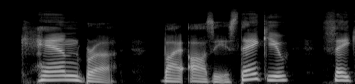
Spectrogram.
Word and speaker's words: Canberra: correction from Australia the capital of Australia is pronounced Canberra by Aussies thank you thank you very much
